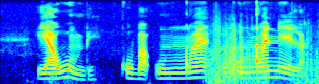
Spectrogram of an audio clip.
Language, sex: Xhosa, male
